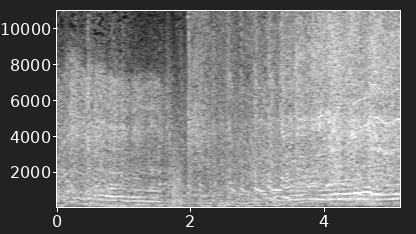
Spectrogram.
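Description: Formula 1 cars in the racing game F1 2021 at the Austria round of an esports league, engines screaming and revving loudly through gear changes as cars battle closely through a corner, no voices.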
